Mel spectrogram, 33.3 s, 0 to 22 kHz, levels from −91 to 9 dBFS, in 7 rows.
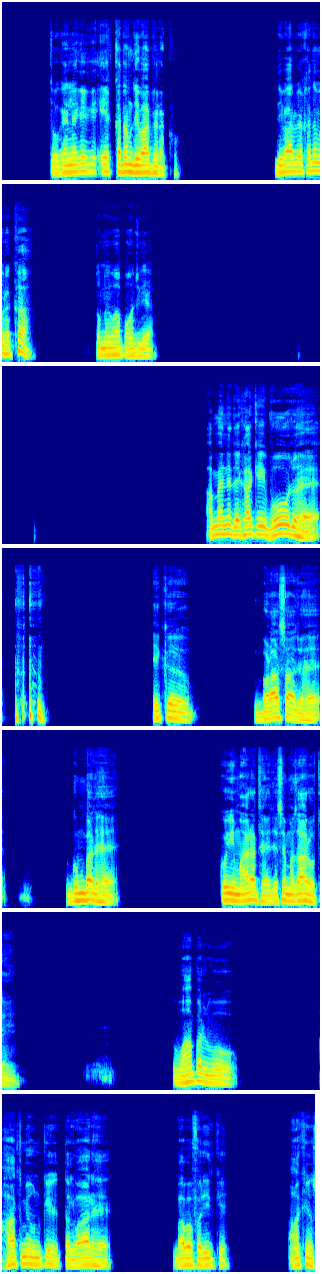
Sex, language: male, Urdu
